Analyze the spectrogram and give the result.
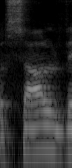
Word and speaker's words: salve: The ending, you want to avoid diphthongs as usual, so salve, you want to avoid that and just pronounce it as salve.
